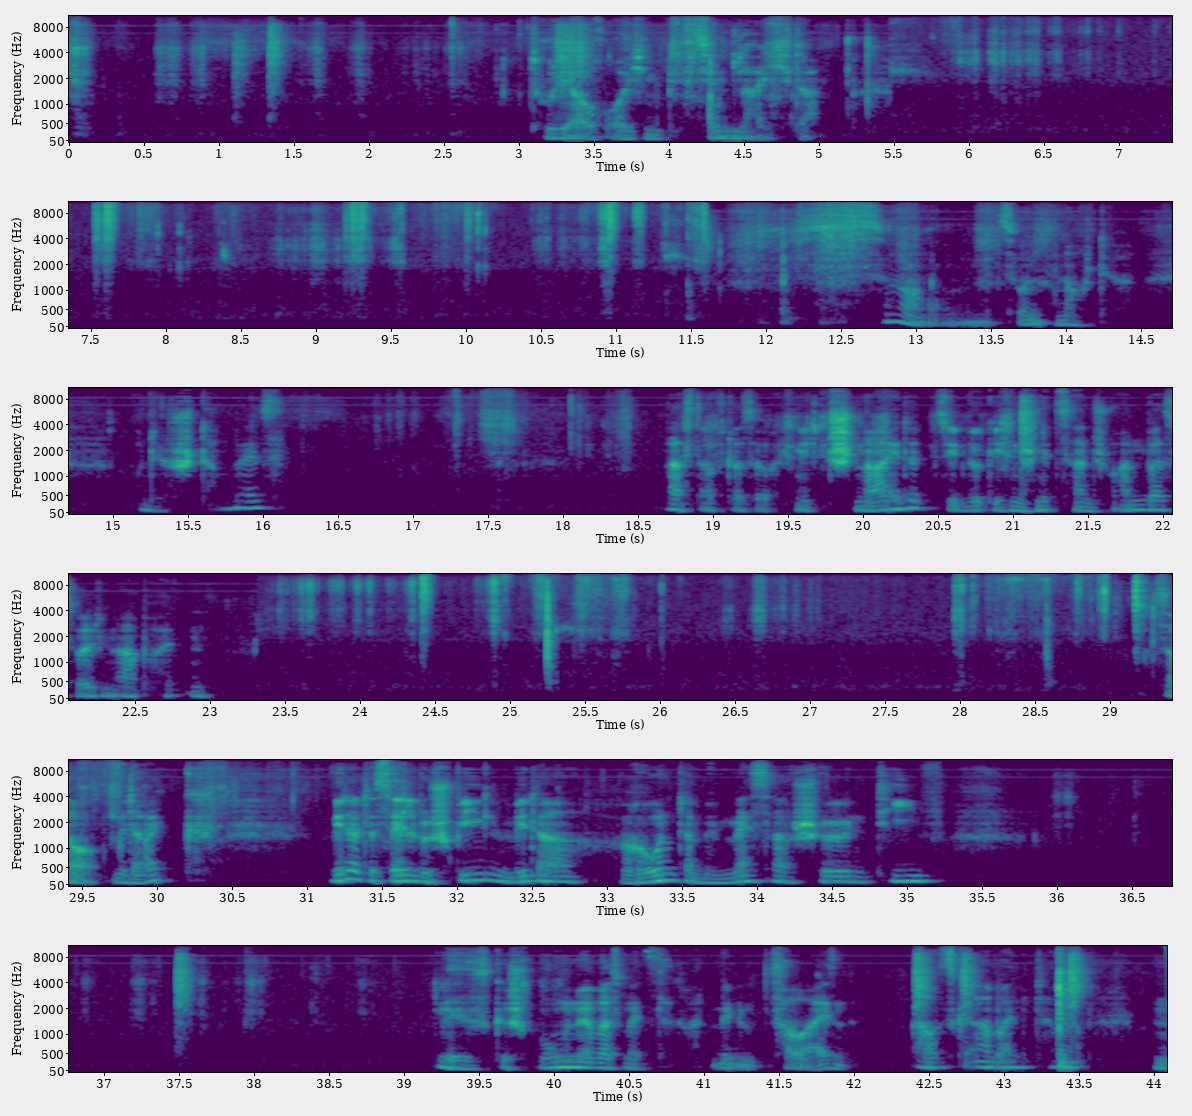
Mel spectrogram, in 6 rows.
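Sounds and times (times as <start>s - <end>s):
knife scraping wood: 7.6s - 12.6s.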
